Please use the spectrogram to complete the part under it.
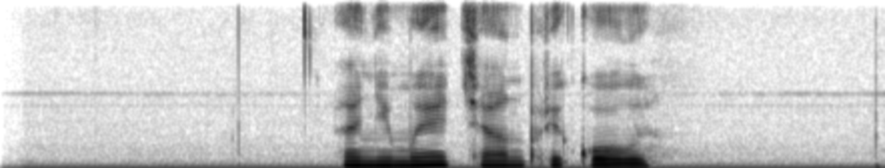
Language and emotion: Russian, sad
